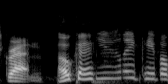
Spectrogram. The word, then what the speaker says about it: Gratton: is that how you say it yes it's gratin okay usually people pronounce it like potato yeah usually we get grafton gratin all kinds of uh for the great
